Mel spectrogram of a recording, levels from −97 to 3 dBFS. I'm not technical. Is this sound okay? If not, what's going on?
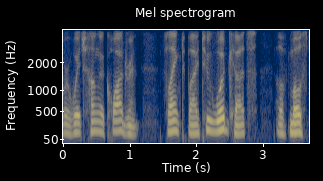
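No. From about 0.05 s to 2.86 s the whole recording slowly gets louder, the speech and the background rising together. This is automatic gain rising: the system judged the input too quiet and kept turning it up gradually, rather than in one jump.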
